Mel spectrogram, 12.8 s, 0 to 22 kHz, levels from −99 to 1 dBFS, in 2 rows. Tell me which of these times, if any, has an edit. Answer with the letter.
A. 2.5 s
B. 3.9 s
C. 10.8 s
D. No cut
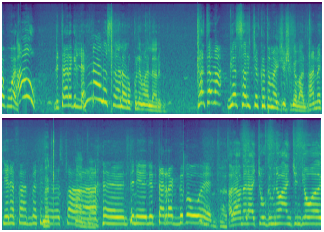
C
